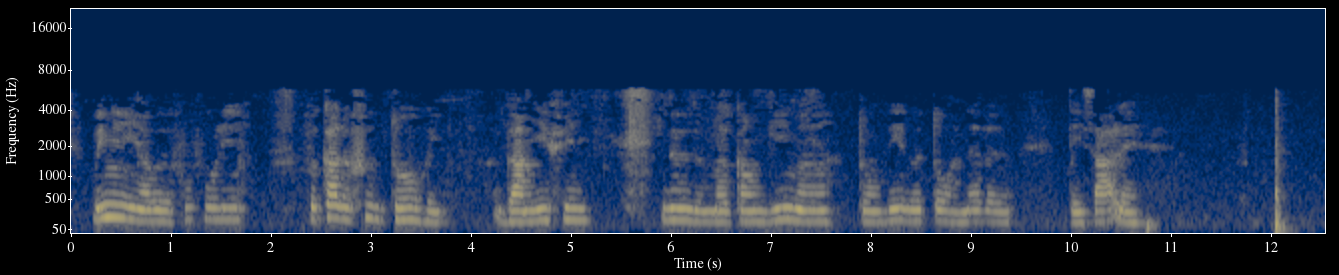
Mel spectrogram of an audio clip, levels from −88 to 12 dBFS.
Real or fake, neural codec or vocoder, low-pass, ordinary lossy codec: real; none; 7.2 kHz; MP3, 24 kbps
